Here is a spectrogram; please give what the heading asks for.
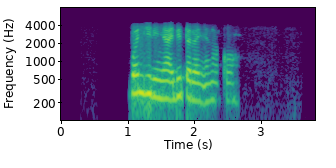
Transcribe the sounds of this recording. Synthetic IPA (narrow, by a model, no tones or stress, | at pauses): bɔɲd͡ʒiɾiɲaiditɛɾɛɲɛnakɔ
